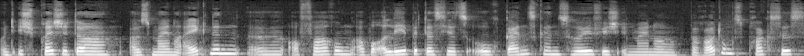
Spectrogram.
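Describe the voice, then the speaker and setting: Fairly slow, nearly pauseless speech in a dark, mellow tone with ordinary pitch variation. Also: woman, medium pitch for a woman. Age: 50s. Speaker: trauma therapist. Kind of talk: interview.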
